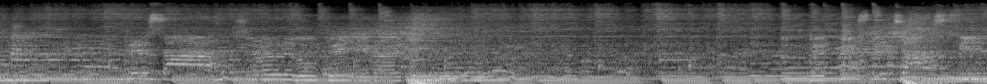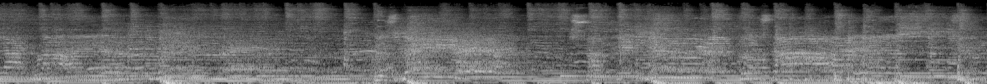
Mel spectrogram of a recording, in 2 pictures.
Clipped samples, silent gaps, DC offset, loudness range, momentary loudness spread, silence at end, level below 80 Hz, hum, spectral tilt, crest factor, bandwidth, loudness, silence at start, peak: under 0.1%; none; under 0.1%; 4 LU; 7 LU; 0 s; -28 dBFS; none; -3.5 dB/octave; 18 dB; 19.5 kHz; -19 LUFS; 0 s; -2 dBFS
